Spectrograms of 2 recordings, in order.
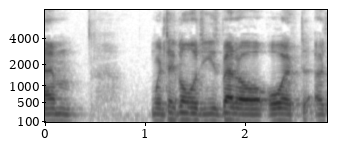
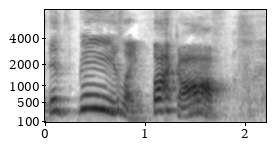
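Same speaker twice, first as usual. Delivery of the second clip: much higher and louder, slowing on the end; mock reveal; 14 semitones higher, 8 dB louder, slower than usual. Andy Serkis unmasking in a remake, loud high mock reveal. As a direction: shout the big reveal then snap.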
